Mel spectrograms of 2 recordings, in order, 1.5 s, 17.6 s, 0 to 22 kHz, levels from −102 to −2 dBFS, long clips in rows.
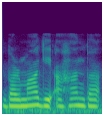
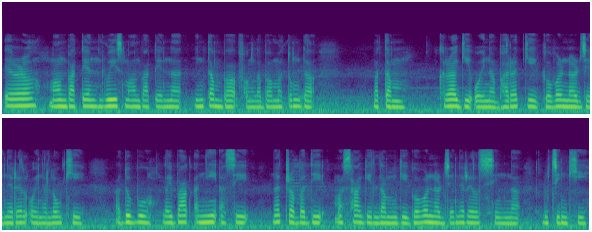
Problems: background sounds at intervals, background conversations at intervals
